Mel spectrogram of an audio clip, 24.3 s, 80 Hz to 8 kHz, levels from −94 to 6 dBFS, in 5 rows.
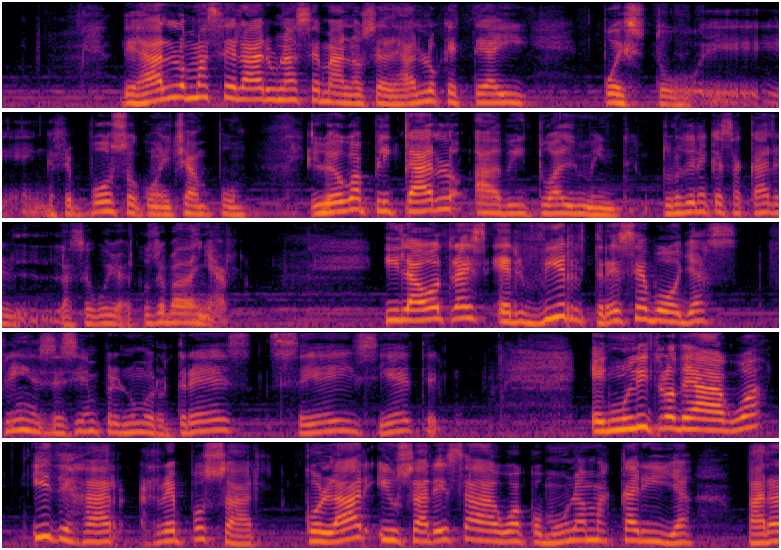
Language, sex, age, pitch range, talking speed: Spanish, female, 50-69, 160-225 Hz, 160 wpm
